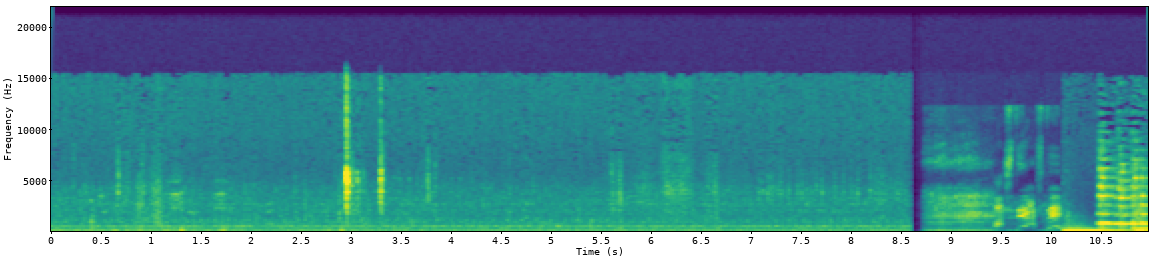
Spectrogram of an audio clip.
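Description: Tata Tigor car idling at a standstill, a steady low hum heard inside the cabin, with a few light clicks. Near the end it cuts off suddenly.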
